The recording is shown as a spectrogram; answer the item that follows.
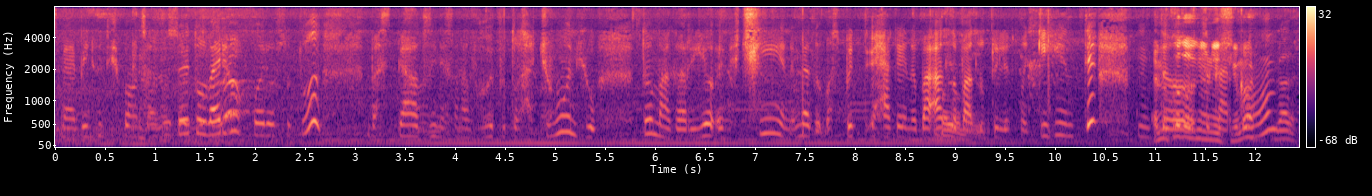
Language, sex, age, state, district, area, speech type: Kashmiri, female, 18-30, Jammu and Kashmir, Bandipora, rural, spontaneous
